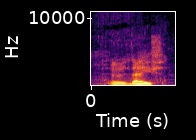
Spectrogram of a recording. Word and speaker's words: knife: faire un bon knife knife on prononce pas le cas normalement Blade alors pourquoi il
